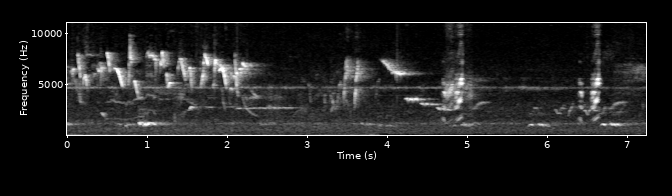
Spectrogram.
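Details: Oriental dwarf kingfishers courting in the morning in India's Western Ghats during monsoon season give thin, very high squeaky notes in quick bursts, with faint insect hum and other forest birds behind.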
